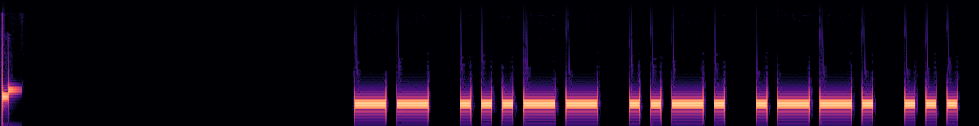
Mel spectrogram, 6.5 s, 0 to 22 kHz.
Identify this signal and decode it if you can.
Morse code, heard as a keyed tone, about 17 wpm, 700 Hz. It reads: M3FPS
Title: DXCC-100 Call Signs - 5 Characters - 17wpm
